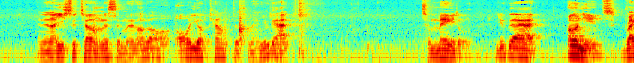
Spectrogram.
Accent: Bronx, New York, United States; Yeah, I'm from the Bronx.

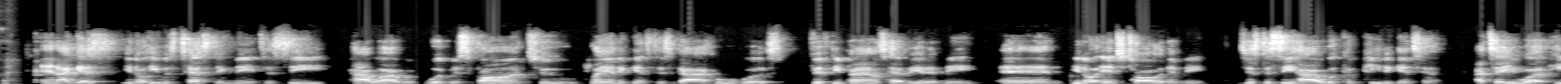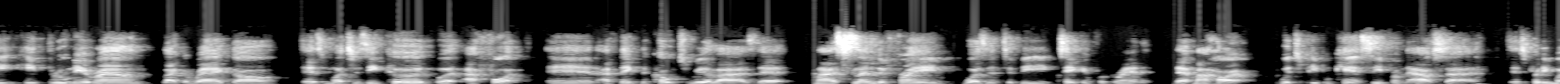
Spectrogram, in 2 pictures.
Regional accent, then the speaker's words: Brooklyn, New York, United States; So, you know, growing up in Brooklyn, that whole Brooklyn USA foundation of, you know, the first teams that I ever played on

